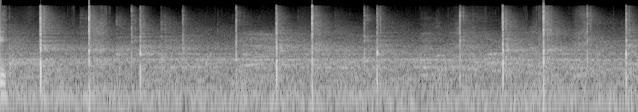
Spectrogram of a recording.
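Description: Pickleball dink rally: paddles tapping a plastic pickleball softly back and forth, with the ball bouncing on the court between hits. About ten sharp taps, irregularly spaced roughly half a second apart.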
